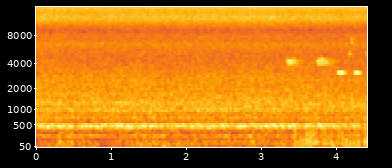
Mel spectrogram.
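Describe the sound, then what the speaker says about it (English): A small honeybee swarm buzzes steadily at a three-frame deep observation hive, a dense continuous hum of many wings that is moderately faint and carries no talk. "catch this small little swarm because it just came out of a 3-frame deep observation hive"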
